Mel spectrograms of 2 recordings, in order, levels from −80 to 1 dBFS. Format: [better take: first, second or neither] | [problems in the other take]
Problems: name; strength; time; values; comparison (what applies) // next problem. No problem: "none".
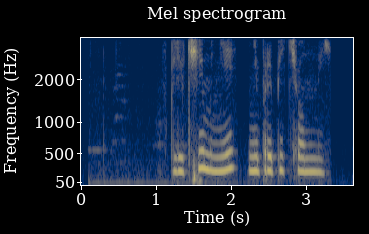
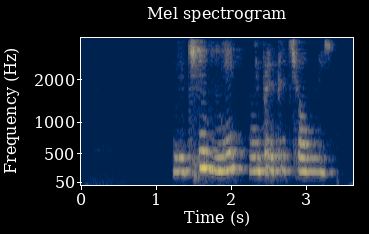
first | noise reduction (neural mask model DeepFilterNet 3)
